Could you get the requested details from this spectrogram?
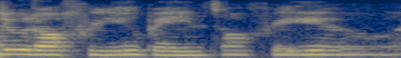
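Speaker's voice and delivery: put-on sweet, lovey-dovey, affectionate baby talk voice. Reading tarot cards, voicing a person who wants forgiveness: imitating baby talk. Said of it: "baby talk in my ear".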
